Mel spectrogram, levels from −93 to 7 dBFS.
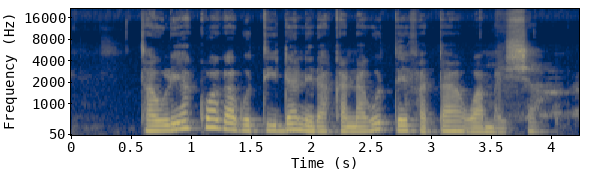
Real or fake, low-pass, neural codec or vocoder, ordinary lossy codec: real; none; none; none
